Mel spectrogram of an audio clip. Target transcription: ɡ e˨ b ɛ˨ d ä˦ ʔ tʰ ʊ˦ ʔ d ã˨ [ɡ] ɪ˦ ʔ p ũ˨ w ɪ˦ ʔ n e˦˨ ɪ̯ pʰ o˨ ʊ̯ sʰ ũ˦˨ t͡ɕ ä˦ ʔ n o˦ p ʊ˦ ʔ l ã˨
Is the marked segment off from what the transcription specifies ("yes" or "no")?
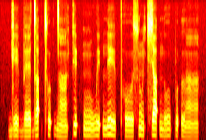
yes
